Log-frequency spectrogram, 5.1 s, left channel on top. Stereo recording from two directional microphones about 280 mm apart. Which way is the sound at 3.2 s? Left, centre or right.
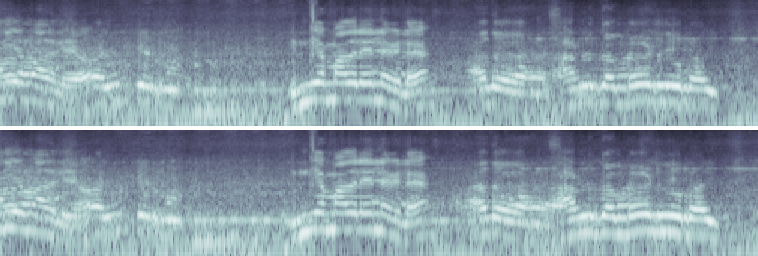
Right.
